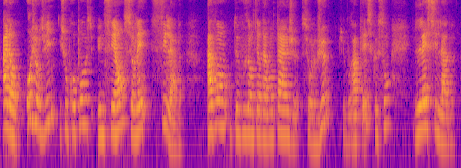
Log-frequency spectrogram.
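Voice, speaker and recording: A woman teacher giving a lesson to young children, encouraging them and pronouncing words slowly and clearly. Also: fairly high pitch. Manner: warm, encouraging, slow and clearly articulated; syllables stretched and repeated for children.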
